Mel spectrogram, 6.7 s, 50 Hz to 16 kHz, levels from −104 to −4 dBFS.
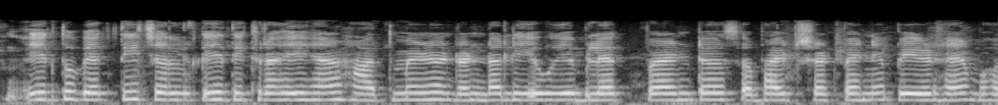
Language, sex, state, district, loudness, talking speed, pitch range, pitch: Hindi, female, Maharashtra, Solapur, -18 LUFS, 180 wpm, 225-235 Hz, 230 Hz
